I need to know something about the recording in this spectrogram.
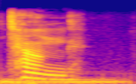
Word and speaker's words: tongue: instead of tongue okay it's an uh sound tu tung good all right nice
